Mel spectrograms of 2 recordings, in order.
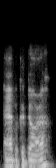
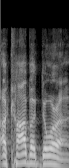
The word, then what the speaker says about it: Accabadora: so last year's soft titled album Easy to pronounce this year you go with aboc cadora yeah accabadora is what it's called yeah yeah and that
